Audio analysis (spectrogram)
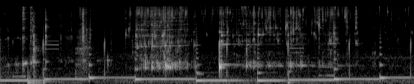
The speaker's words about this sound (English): Gin first, Saint-Germain, and then some tonic water.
